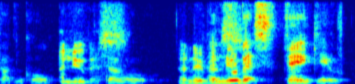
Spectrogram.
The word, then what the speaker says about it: Anubis: And I I believe it's called and I don't want to pronounce it wrong, but it's the the Anabus protocol. King Anabus protocol. It's got an Egyptian theme. It's pretty cool. Anubis.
